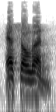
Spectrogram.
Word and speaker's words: Esalen: Okay, E-S-A-L-E-N, Esalen, E-S-A-L-E-N.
